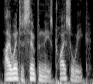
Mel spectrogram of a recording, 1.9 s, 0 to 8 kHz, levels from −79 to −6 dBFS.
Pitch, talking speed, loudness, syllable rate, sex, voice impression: 105 Hz, 225 wpm, -17 LUFS, 5.8 syllables/s, male, masculine, middle-aged, powerful, hard, raspy, sincere, mature, wild, lively, strict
